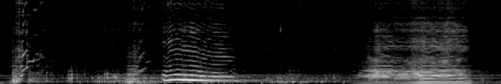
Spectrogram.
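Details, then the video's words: Humpback whale singing underwater with no music: faint clicks and grunts, then a clear falling tonal moan, and later a low rising groan blending into a wavering wail. "Amazing singing Humpback Whales"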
